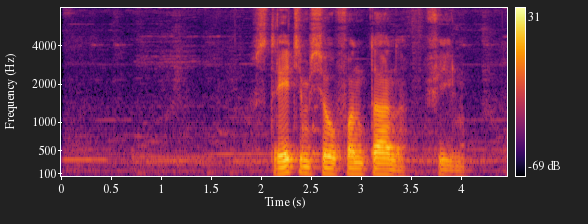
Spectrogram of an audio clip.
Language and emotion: Russian, neutral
